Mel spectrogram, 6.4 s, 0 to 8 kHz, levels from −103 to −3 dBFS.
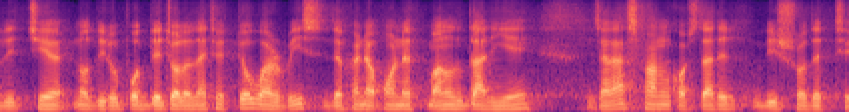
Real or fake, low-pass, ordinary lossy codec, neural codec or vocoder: fake; none; none; codec, 16 kHz, 0.3 kbps, FocalCodec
